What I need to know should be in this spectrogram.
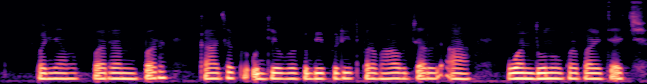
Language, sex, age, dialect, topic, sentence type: Maithili, male, 18-24, Southern/Standard, agriculture, statement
